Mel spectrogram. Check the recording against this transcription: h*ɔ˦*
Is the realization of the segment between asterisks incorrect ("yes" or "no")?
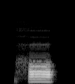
no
